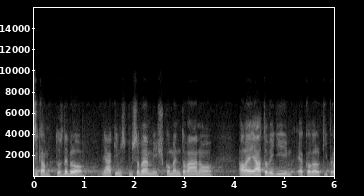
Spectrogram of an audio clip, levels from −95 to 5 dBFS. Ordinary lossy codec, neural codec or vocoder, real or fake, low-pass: Opus, 16 kbps; none; real; 7.2 kHz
